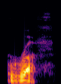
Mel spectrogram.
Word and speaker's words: rough: Next we have rough. Again, OU is not making the sound ow, it's making the short sound rough, rough.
